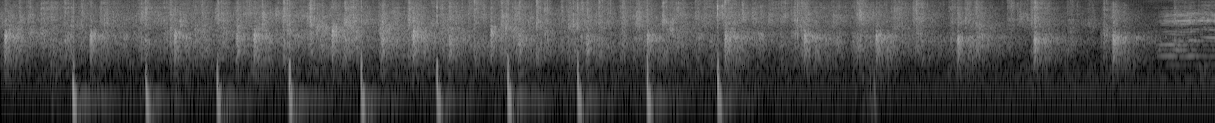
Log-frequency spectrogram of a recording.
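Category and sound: crowd, audience clapping hands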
